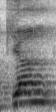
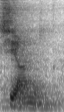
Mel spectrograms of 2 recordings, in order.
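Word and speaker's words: Jiang: Now, Kyang is actually pronounced Chiang.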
